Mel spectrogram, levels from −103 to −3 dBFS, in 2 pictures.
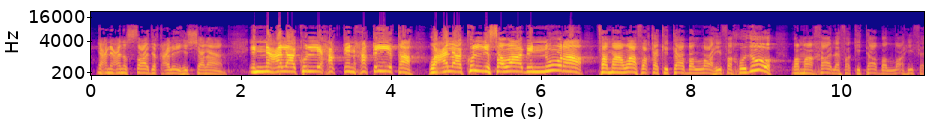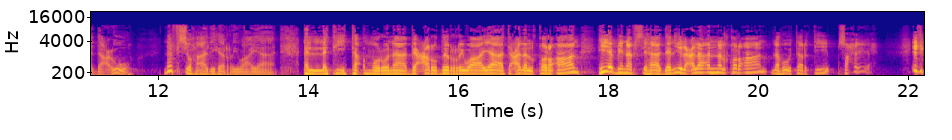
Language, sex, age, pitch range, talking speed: Arabic, male, 50-69, 190-275 Hz, 115 wpm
